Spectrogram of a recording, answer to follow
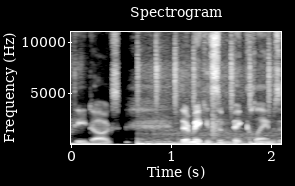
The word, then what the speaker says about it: DDAWGS: Specifically, we've got sources on this project called Deputy Dogs or, uh, Day Dogs, pronounced D Dogs.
